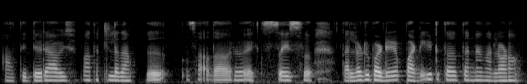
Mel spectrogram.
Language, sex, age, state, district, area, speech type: Malayalam, female, 60+, Kerala, Wayanad, rural, spontaneous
